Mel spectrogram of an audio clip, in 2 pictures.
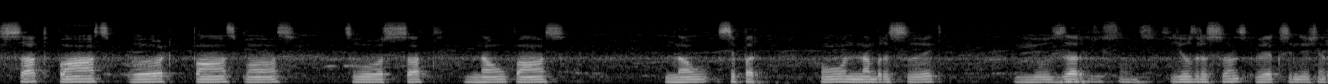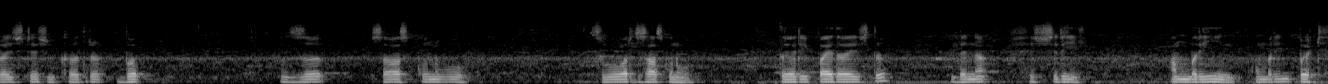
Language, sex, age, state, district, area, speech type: Kashmiri, male, 30-45, Jammu and Kashmir, Bandipora, rural, read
